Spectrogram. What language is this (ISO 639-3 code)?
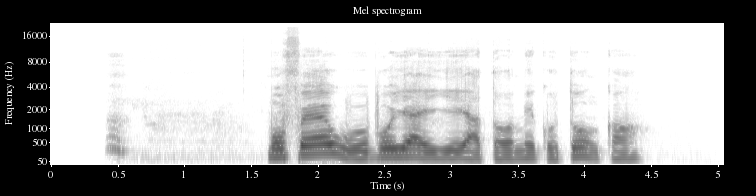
yor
